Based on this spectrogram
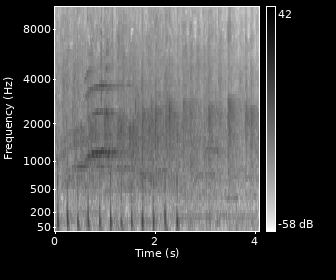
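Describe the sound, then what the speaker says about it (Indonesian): Audience at a Christmas youth church event applauding, with sparse, distinct claps that come in an uneven rhythm from a small crowd at moderate volume, and a faint voice behind them. "Tepuk tangan dong."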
